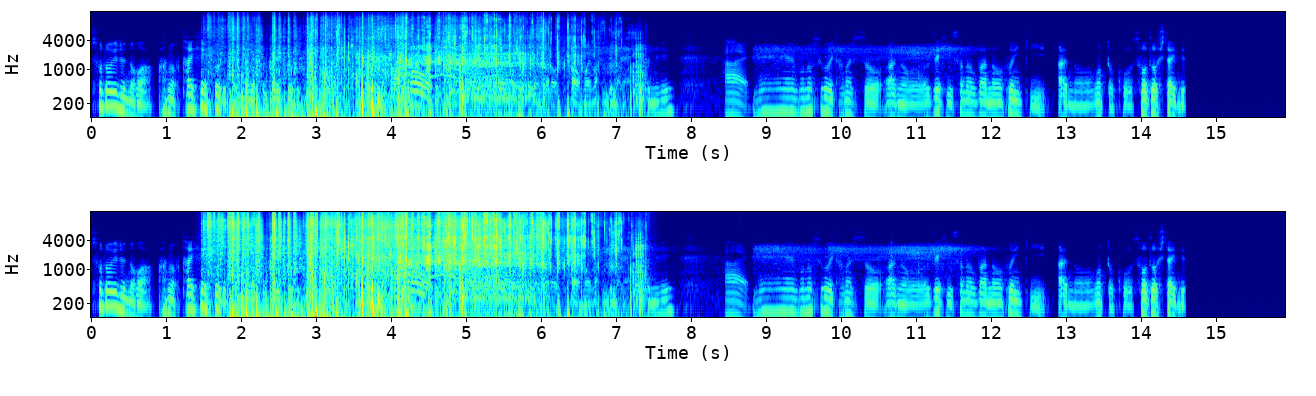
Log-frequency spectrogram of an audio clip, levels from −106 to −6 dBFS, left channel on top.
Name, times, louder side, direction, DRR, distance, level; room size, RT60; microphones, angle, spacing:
voice 1, 0.0-3.1 6.8-8.2 8.8-14.6, equal, 5° left, 7.3 m, -61 dB
Crumpling crinkling, 1.5-7.4, right 13 dB, 85° right, 0.7 m, -40 dB
sound 1, 2.8-2.9 3.4-3.5 4.1-6.1 7.2-7.4 10.7-10.8 11.0-11.1, right 7 dB, 65° right, 3.6 m, -54 dB
voice 2, 4.0-7.2 8.4-8.8, left 2 dB, 40° left, 4.6 m, -62 dB
sound 2, 4.5-7.8 8.8-12.2, right 4 dB, 20° right, 5.5 m, -78 dB
head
